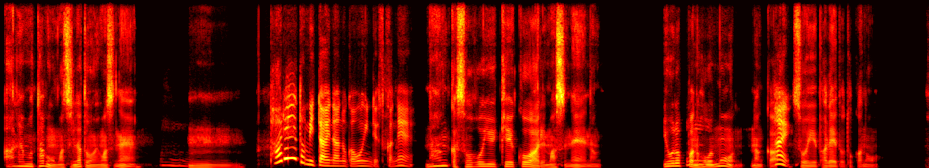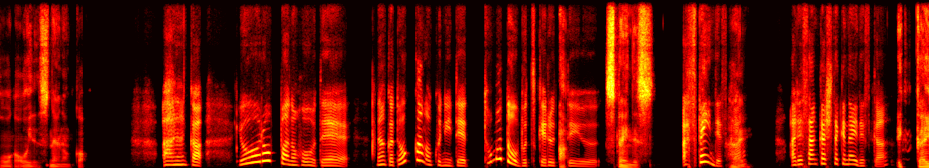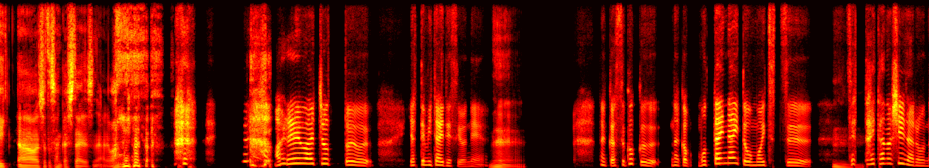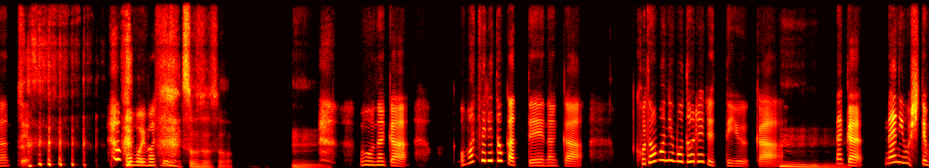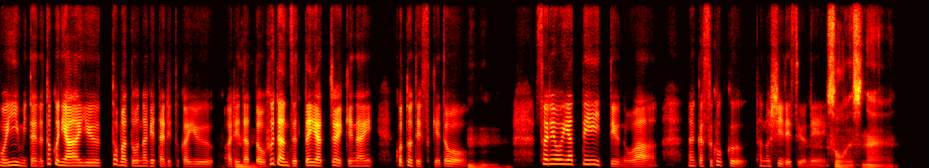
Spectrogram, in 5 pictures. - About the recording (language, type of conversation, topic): Japanese, unstructured, お祭りに行くと、どんな気持ちになりますか？
- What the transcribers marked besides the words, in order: other background noise; tapping; laugh; laugh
